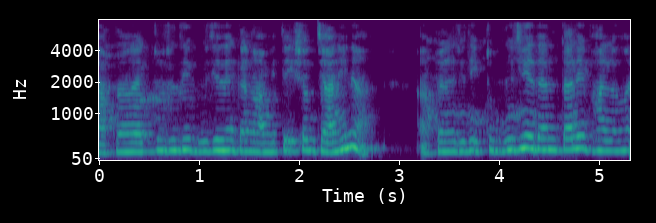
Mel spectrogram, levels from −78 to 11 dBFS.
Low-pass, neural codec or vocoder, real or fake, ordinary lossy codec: 7.2 kHz; codec, 16 kHz, 8 kbps, FunCodec, trained on LibriTTS, 25 frames a second; fake; AAC, 32 kbps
